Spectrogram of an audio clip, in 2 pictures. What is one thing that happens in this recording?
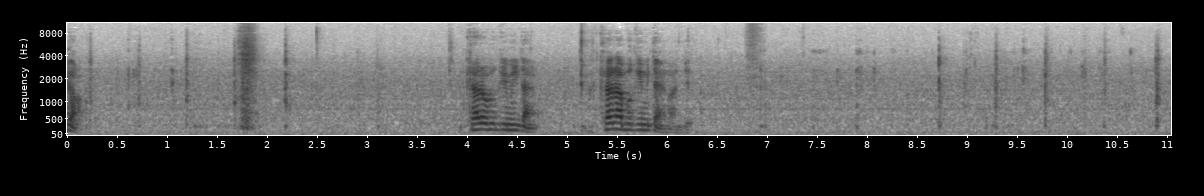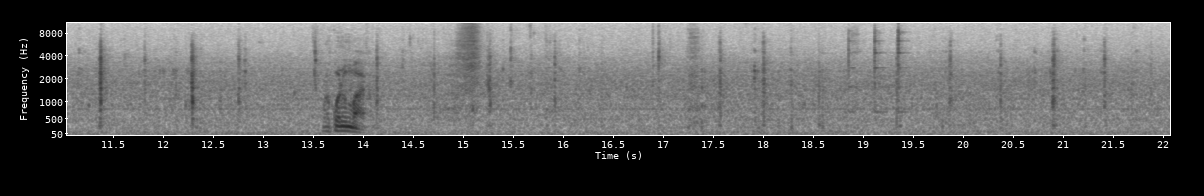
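Chopsticks click softly against a bowl.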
